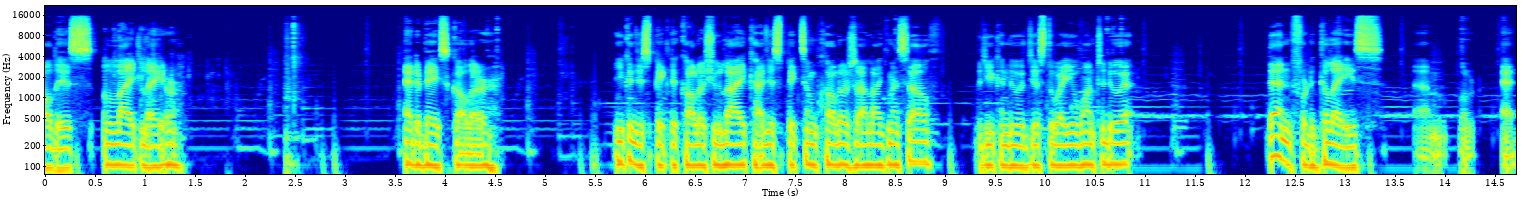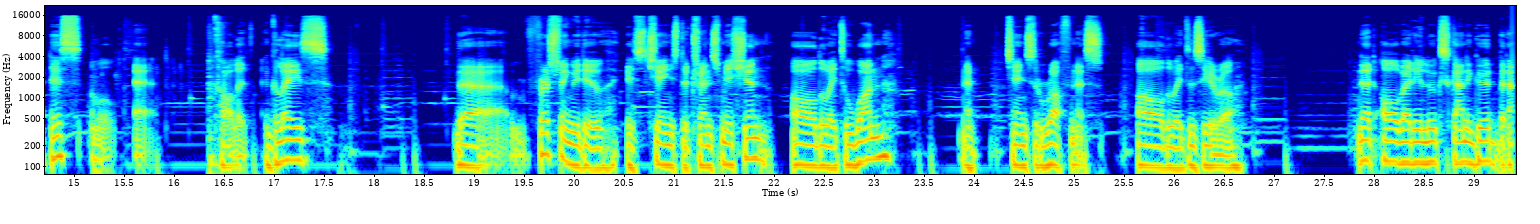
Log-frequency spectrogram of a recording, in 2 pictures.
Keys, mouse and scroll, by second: 3.5 click, 12.8 click, 14.1-17.5 drag, 19.2-21.2 scroll down 5, 21.2-24.2 drag, 24.2-27.2 drag, 27.6 click, 28.4 click.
